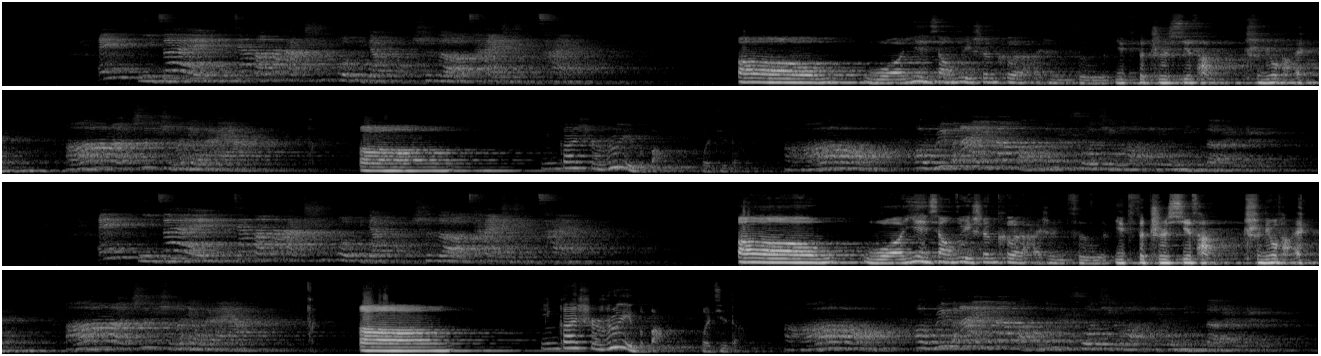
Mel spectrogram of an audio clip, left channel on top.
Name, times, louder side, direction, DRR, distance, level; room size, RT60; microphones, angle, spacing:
voice 1, 0.6-5.8 13.8-15.7 21.0-25.8, equal, 15° right, -7 dB, 2.2 m, -39 dB
voice 2, 7.4-13.1 16.2-16.3 16.7-17.7 18.6-19.8 20.2-20.5, right 5 dB, 55° right, 13 dB, 0.3 m, -26 dB
10.5 x 4.2 x 6.6 m, 2.4 s
head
